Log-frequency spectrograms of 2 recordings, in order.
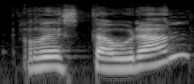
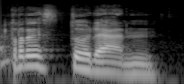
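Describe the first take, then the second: First: Restaurant said "res-tau-RANT", AU sounded, pitch rising. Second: Restaurant said "res-to-RAN", O for AU, falling; restaurant as "restorán". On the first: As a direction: say restaurant as spelt, with a full "au". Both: Shown as a demonstration. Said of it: "las tres formas de decirlo".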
